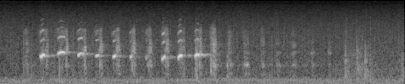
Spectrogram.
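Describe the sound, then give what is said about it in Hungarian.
A dog pants and whimpers in a quick, rhythmic run of many short, high, whiny breaths. The breaths grow softer and more spaced toward the end, with no voices. “Megint ez a randa kutya. Vihetem sétálni.”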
